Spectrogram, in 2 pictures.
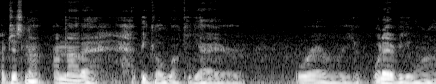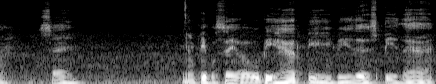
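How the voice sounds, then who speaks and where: A man's very deep, low, somewhat breathy voice with a dark, mellow tone, flat monotone intonation, a fairly quick pace and long, frequent pauses. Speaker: scale model builder. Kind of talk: casual hobby video talk. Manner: halting.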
